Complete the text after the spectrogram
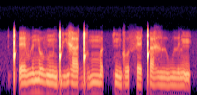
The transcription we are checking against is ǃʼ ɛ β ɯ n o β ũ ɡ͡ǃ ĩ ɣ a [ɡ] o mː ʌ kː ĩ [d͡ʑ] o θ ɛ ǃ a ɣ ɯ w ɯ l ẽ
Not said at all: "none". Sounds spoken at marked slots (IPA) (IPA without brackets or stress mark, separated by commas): ɡ͡ǃ, ɡ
